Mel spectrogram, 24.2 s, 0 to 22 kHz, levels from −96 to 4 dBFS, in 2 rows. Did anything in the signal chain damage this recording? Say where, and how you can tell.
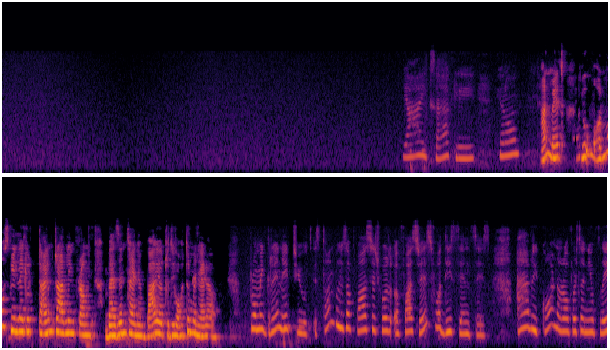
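Yes. The speech dips by roughly 40 dB at 11.23–12.85, 13.07–14.40, 14.56–14.64 and 14.96–16.73 s, with a shallow dip at 17.92–18.12 s. This is likely speech suppressed in double talk by the call's echo canceller.

Faint scraps, about 35 to 40 dB down and delayed 265 ms, appear at 17.87–17.98 and 18.25–18.29 s. This is likely echo leak, where loudspeaker pickup slipped past cancellation.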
